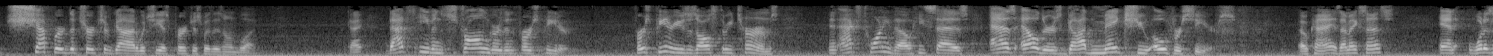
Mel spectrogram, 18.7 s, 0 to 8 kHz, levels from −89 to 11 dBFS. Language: English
